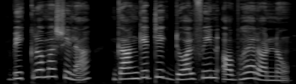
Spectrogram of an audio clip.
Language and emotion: Santali, neutral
